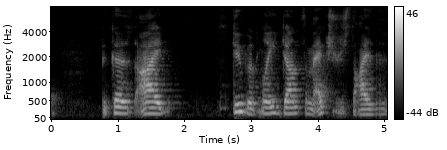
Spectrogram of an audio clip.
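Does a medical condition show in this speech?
Yes: disability causing slurred speech.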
